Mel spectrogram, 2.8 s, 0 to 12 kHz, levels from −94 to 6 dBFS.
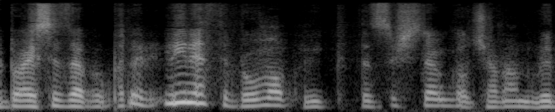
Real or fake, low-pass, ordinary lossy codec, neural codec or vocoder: fake; 10.8 kHz; AAC, 48 kbps; codec, 16 kHz in and 24 kHz out, 0.4 kbps, LongCat-Audio-Codec, four codebook decoder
